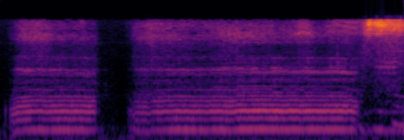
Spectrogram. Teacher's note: The Z vibrates in that very small open space between the tongue and the upper teeth. Right in here.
